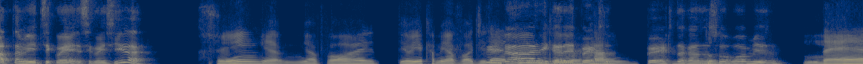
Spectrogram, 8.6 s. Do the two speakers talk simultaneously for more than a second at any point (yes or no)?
yes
